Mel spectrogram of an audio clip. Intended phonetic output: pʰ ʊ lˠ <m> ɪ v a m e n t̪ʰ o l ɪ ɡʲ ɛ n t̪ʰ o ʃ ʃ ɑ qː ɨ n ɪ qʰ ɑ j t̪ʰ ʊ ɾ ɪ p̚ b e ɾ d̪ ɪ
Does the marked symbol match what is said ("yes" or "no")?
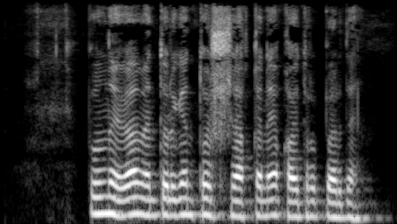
no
